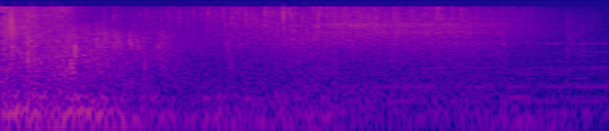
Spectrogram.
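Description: A Confringo blasting spell in Hogwarts Legacy erupts with a loud, deep boom at the start, its rumble slowly decaying into a low, lingering tail.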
